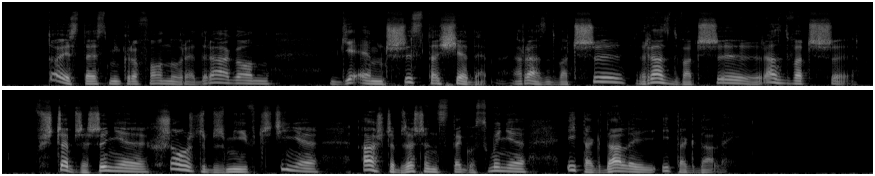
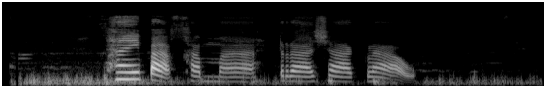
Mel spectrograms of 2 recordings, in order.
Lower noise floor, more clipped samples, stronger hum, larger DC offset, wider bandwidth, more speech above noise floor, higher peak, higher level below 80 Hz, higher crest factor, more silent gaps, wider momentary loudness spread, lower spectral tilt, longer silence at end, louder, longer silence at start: first, -68 dBFS vs -49 dBFS; neither; neither; neither; first, 15.5 kHz vs 11.5 kHz; first, 33 dB vs 26 dB; second, -18 dBFS vs -4 dBFS; about the same, -64 dBFS vs -60 dBFS; about the same, 18 dB vs 22 dB; neither; second, 11 LU vs 18 LU; about the same, -4 dB/octave vs -4.5 dB/octave; first, 1.45 s vs 0.45 s; second, -35 LUFS vs -24 LUFS; first, 0.45 s vs 0.1 s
